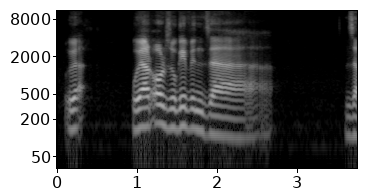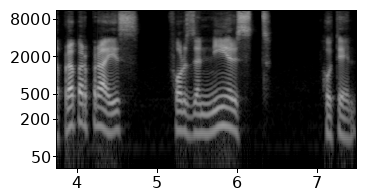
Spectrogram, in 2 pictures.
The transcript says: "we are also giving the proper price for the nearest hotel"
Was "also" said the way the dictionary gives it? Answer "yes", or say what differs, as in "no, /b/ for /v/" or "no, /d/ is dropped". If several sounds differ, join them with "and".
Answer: yes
